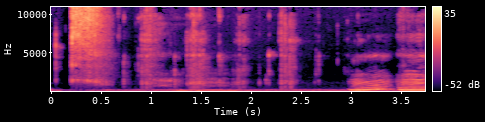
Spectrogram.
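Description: Crunching of a crisp, puffed grain snack being bitten and chewed, with several dry crackly bursts, followed by a short voiced murmur near the end.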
